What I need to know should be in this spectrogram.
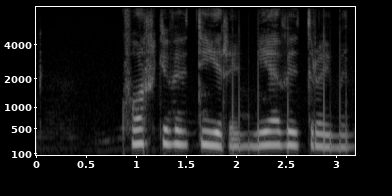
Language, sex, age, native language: Icelandic, female, 13, Icelandic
